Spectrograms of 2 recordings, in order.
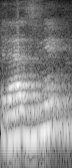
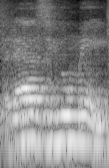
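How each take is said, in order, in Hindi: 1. 'rez' के बाद 'yu' की आवाज़ के बिना बोला जाता है। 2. 'rez' के बाद 'yu' की आवाज़ के साथ बोला जाता है। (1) "अमेरिकन में इसको बोला जाता है रेजमे" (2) "ब्रिटिश की अगर बात करें इसको बोला जाता है रेज्यूमे"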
